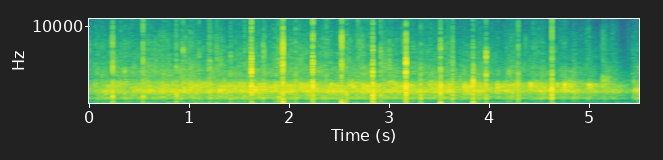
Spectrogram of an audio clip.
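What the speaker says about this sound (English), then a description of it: "give a round of applause and congratulate the 3 people who just pitched" An audience at a pitch event applauds three presenters, a moderate room of clapping with distinct sharp claps standing out over a steady patter, no speech.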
